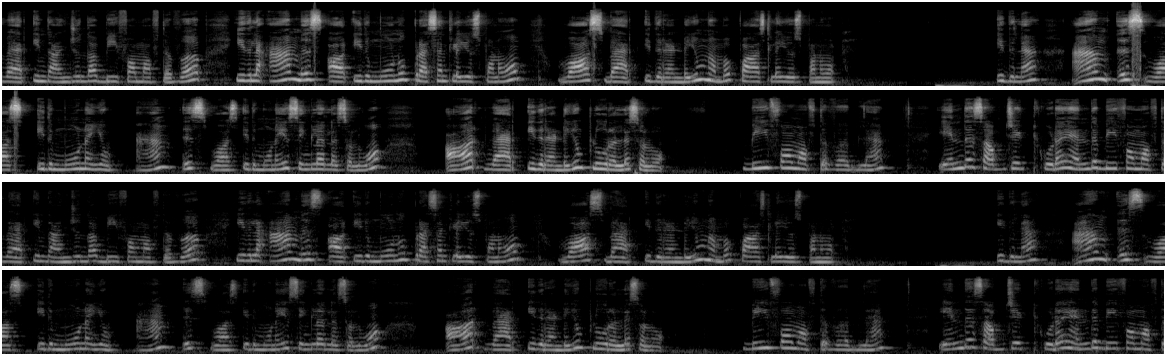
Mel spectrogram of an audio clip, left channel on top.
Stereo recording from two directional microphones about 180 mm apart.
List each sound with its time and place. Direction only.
0.0 s a woman's voice: 40° left (ahead or behind)
9.9 s a woman's voice: 40° left (ahead or behind)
